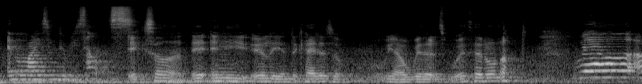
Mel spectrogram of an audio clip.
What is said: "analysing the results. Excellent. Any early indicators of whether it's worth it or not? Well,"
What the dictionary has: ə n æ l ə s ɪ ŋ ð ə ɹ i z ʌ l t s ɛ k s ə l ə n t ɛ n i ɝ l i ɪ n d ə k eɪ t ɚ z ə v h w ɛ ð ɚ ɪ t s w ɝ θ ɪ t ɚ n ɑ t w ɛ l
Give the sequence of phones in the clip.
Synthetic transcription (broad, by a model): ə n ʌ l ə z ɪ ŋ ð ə ɹ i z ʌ l t s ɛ k s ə l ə n t ɛ n i ɝ l i ɪ n d ə k eɪ t ɚ z ə v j w ɛ ð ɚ ɪ t s w ɝ θ ɪ t ɚ n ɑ t w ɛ l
